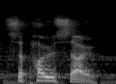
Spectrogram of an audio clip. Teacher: Commonly we lose the I and we just say, suppose so. But in conversation we speak fast, so it sounds like, s'pose so.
